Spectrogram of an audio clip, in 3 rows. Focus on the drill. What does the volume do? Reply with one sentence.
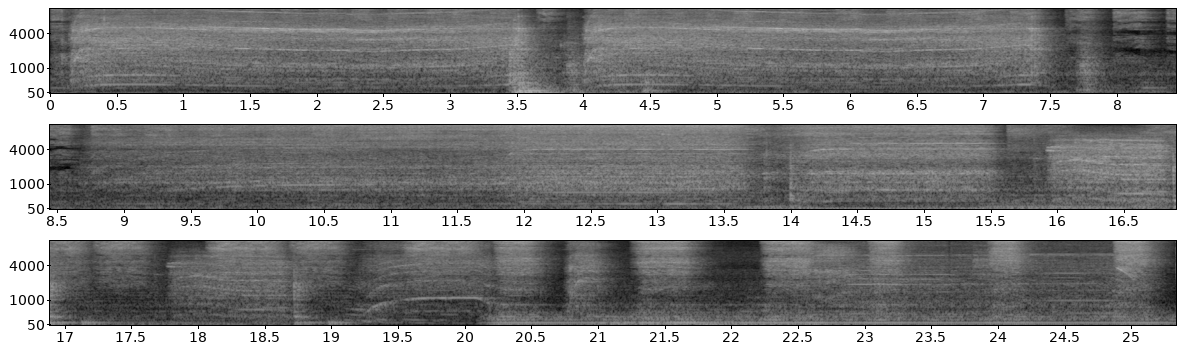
The loudness of the drill goes down.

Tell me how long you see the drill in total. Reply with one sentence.
The drill can be heard for 25 seconds in total.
